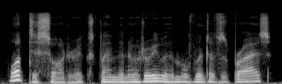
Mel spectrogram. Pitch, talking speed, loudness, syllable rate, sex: 115 Hz, 210 wpm, -18 LUFS, 7.9 syllables/s, male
